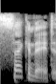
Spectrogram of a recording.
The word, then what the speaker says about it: Second Aid: It's Second Aid. It's like First Aid, but the next one.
